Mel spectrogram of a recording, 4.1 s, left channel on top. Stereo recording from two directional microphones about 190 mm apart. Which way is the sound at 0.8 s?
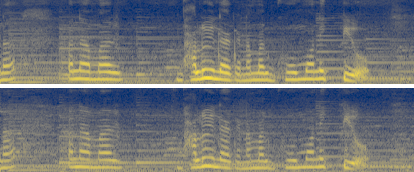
35° left (ahead or behind).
